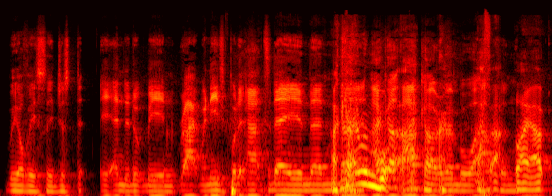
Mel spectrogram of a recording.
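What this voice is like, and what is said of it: Strong Yorkshire accent. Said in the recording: “I've got a right strong Yorkshire accent.”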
